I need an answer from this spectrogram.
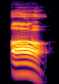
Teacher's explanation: स्वरों में मात्रा की दृष्टि से यह ह्रस्व माना जाता है। इस स्वर का उच्चारण करते समय जीभ का मध्य भाग कुछ ऊपर की ओर उठ जाता है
